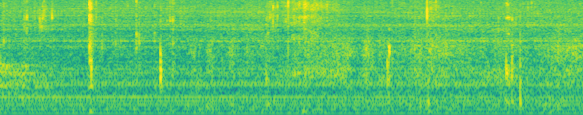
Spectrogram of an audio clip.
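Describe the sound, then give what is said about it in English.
Soft chewing of a crumbly butter cookie, with quiet intermittent crunches and clicks scattered over a few seconds, no talking. “I wonder, can you hear me chewing it? It's much quieter chew than the crunchy espresso beans.”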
